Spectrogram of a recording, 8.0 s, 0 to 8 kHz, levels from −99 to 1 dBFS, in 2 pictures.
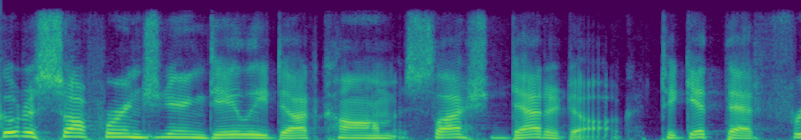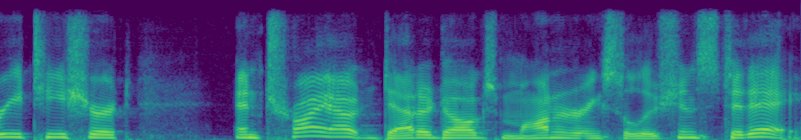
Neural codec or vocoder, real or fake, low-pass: vocoder, 22.05 kHz, 80 mel bands, WaveNeXt; fake; 7.2 kHz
